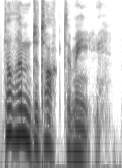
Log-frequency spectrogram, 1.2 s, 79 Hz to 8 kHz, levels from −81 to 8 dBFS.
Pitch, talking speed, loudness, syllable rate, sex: 145 Hz, 295 wpm, -18 LUFS, 6.5 syllables/s, male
